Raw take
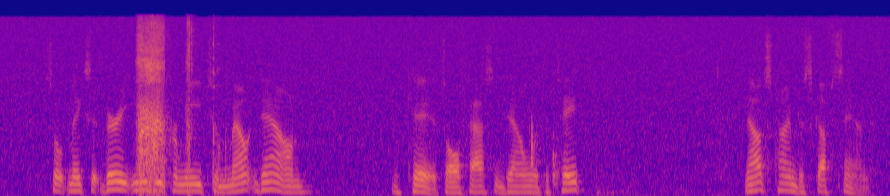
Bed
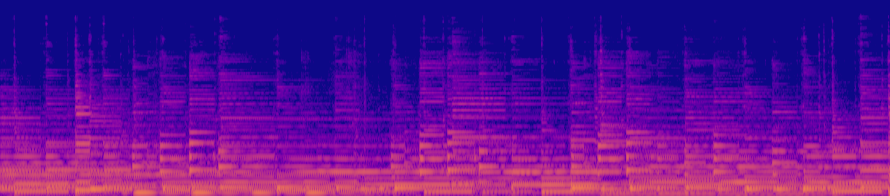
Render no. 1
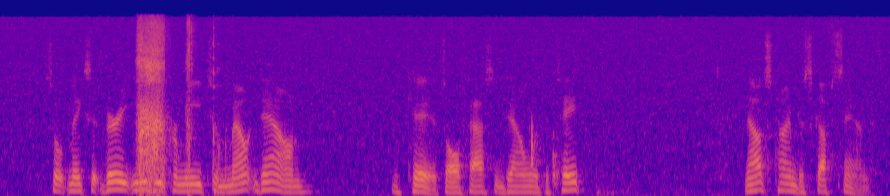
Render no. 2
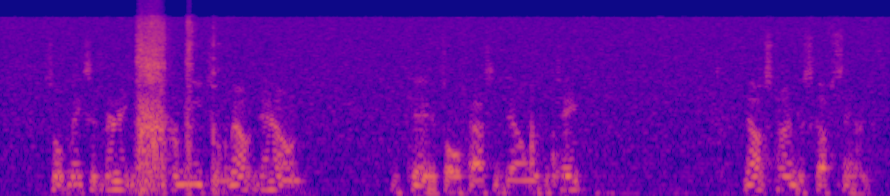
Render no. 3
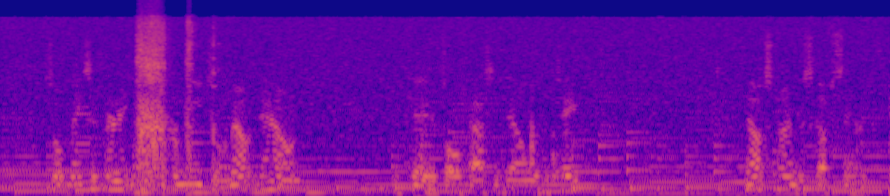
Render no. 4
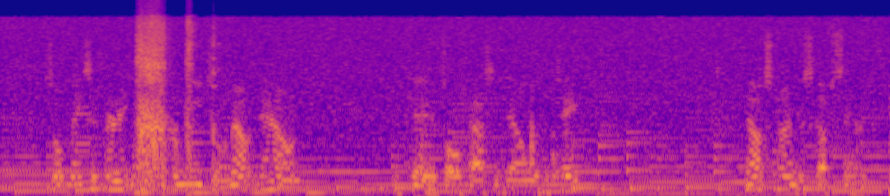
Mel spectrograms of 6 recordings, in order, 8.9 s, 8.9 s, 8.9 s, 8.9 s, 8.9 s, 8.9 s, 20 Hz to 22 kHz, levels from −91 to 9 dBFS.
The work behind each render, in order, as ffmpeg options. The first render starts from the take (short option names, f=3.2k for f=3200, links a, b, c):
-af "afftdn=nr=6:nf=-46"
-af "asoftclip=type=tanh:threshold=-15dB,afftfilt=real='re*2*eq(mod(b,4),0)':imag='im*2*eq(mod(b,4),0)':win_size=2048:overlap=0.75"
-filter_complex "[1:a]volume=-11dB[a];[0:a][a]amix=inputs=2:normalize=0"
-af "volume=10dB"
